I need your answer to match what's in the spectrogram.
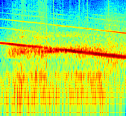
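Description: A loud police siren from a police car following behind a car wails steadily, its tone sliding slowly downward over a constant rumble of road and engine noise, with no voices.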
